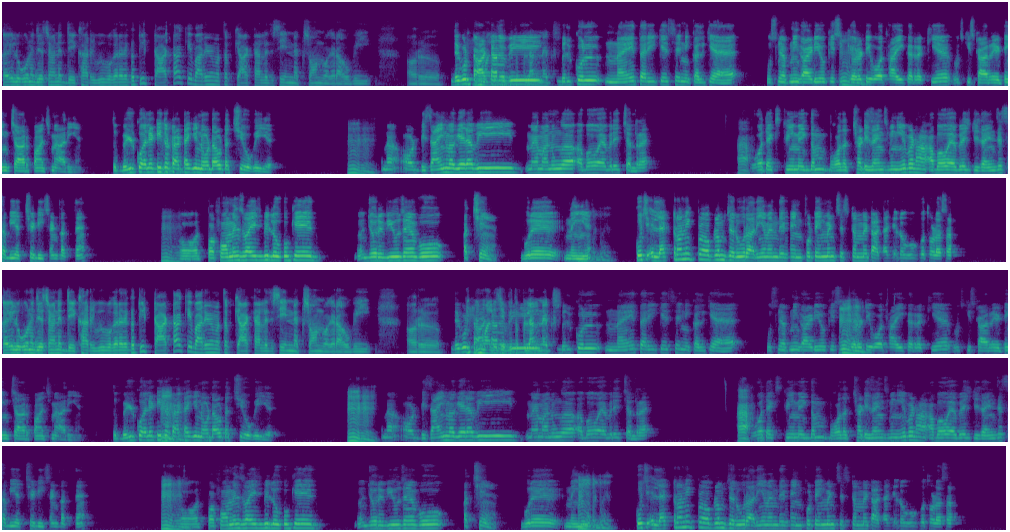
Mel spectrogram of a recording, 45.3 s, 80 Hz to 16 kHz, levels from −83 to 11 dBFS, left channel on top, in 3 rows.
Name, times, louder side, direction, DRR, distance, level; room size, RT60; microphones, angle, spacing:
voice 1, 0.0-6.6 7.0-8.4 12.6-13.1 17.5-17.9 20.3-20.7 26.1-26.5 32.6-33.1 38.8-39.3, right 7 dB, 50° right, 0.3 m, -28 dB
voice 2, 6.7-11.0 11.5-16.3 16.8-19.2 20.8-24.8 26.3-31.4 32.8-35.0 35.5-36.8 37.1-37.6 38.0-39.1 39.7-44.4, left 6 dB, 60° left, 0.4 m, -23 dB
8.9 x 5.4 x 2.8 m
head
